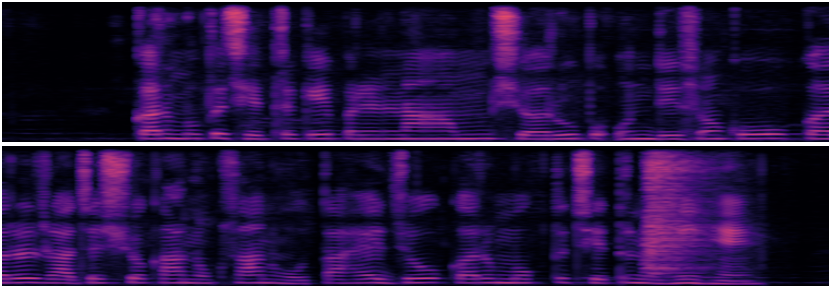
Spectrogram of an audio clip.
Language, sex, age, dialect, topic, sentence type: Hindi, female, 18-24, Kanauji Braj Bhasha, banking, statement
